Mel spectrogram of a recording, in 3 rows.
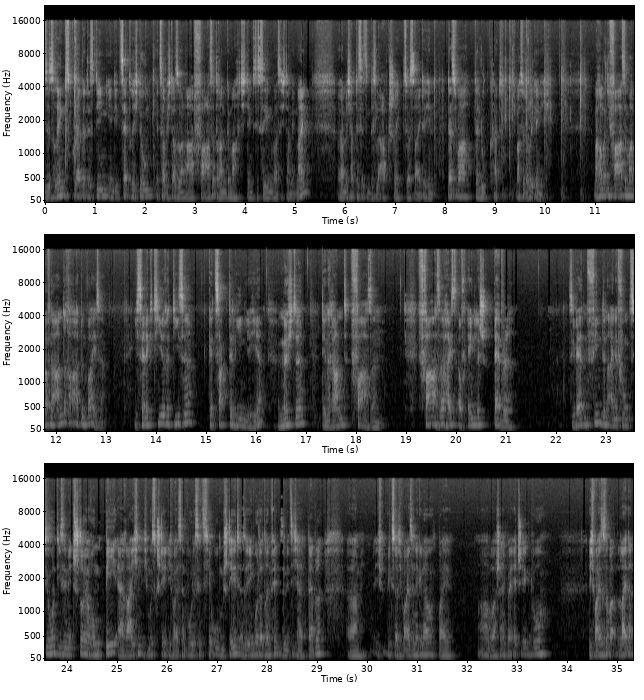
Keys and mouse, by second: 0.4 g, 2.1 Tab, 2.8-5.9 middle drag, 9.1-11.2 ctrl+z, 17.4 shift+middle click, 26.0-29.2 drag, 30.4-35.3 drag.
